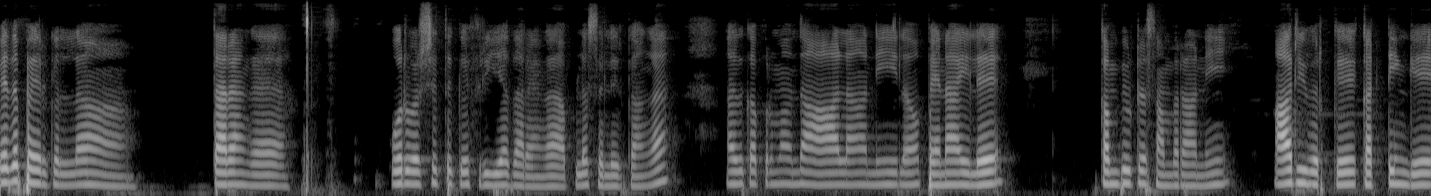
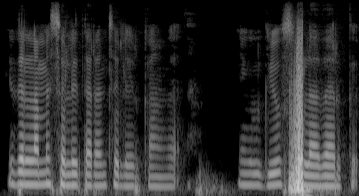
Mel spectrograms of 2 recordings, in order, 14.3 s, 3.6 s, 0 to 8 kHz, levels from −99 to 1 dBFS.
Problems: none marked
